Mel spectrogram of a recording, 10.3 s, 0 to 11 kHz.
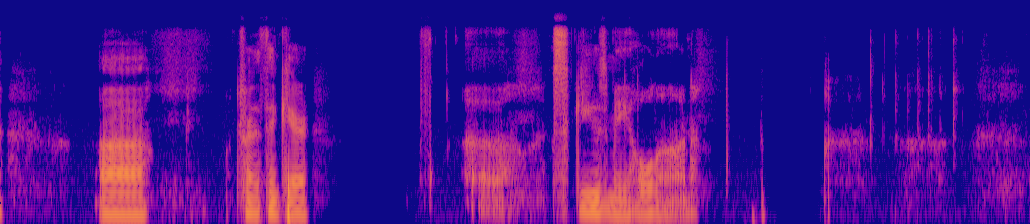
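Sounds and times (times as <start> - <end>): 
speech: 1.0 - 1.8, 2.4 - 3.2, 4.7 - 7.1
soft typing on a computer keyboard: 8.6 - 9.7.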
